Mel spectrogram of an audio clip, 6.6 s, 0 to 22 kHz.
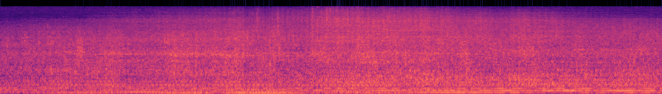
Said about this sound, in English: Sounds like B-18s. How do you know this stuff? Easy. B-18s are twin-engine. So? Well, single, twin, and multi-engine planes sound a lot different. See? Those are twin-engine planes up there.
